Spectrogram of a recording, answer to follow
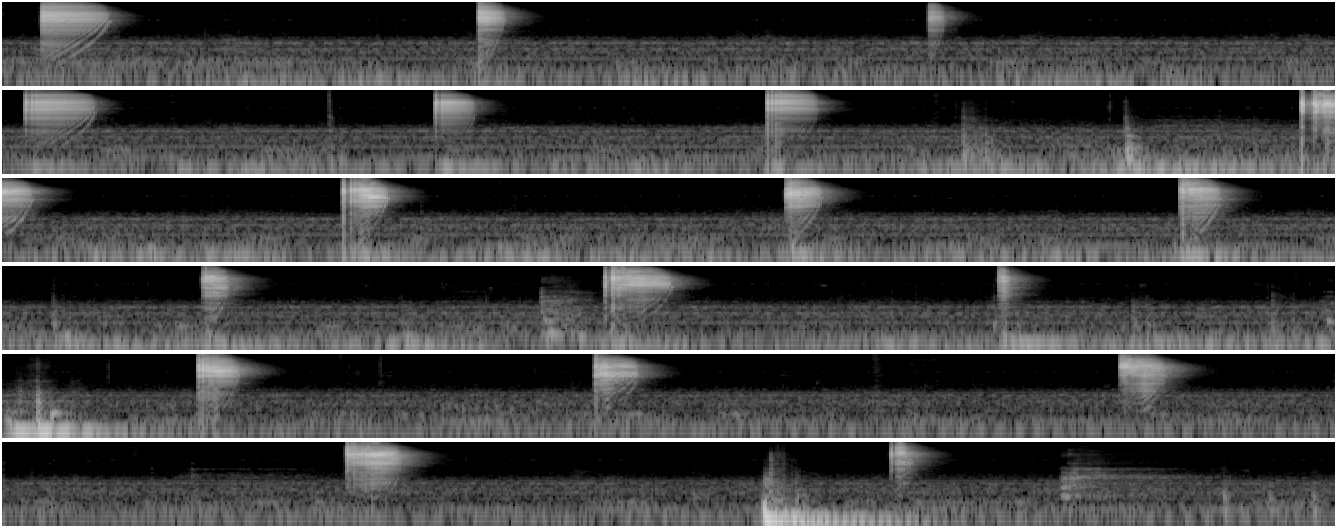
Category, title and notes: Sound effects > Electronic / Design
LASRMisc-Blue Snowball Microphone, CU Simulated, Buzzing Noisemaker Magnets Nicholas Judy TDC
Buzzing noisemaker magnets simulating lasers.
Blue-Snowball, noisemaker, buzz, laser, magnet, Blue-brand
